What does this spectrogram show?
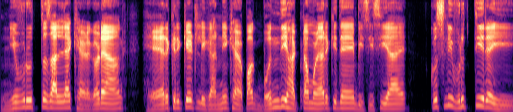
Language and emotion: Goan Konkani, disgusted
